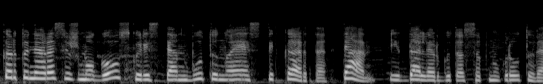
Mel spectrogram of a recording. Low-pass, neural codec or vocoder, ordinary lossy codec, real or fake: 7.2 kHz; codec, 16 kHz, 16 kbps, FreqCodec, larger model; AAC, 64 kbps; fake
